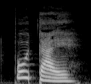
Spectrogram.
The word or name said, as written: potae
